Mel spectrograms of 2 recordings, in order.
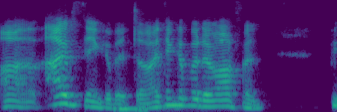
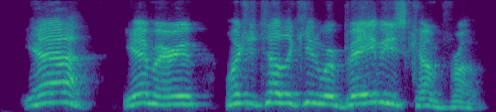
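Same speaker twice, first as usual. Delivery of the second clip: put-on loud, pitched-up, boozy drunken voice; 5 semitones higher, 5 dB louder than usual. After a kid asks Mom where babies come from, imitating a drunk voice. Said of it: "you hear this drunk voice from the workshop".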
